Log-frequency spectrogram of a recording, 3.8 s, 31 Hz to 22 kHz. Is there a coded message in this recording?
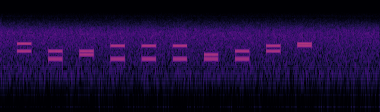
Yes: multi-frequency trunk signalling (R1, as on North American trunks) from 0.2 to 3.1 s, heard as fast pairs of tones, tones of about 140 ms, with phone line noise. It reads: KP 23777129 ST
